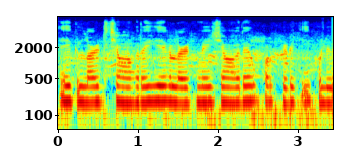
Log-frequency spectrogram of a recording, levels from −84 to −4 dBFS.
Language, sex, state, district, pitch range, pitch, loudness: Hindi, male, Uttar Pradesh, Shamli, 170-180 Hz, 175 Hz, -15 LUFS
